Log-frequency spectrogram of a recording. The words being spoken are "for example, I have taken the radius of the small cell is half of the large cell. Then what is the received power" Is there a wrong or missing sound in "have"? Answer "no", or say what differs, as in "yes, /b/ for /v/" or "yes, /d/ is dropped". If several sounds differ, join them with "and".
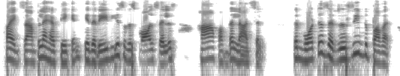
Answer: no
